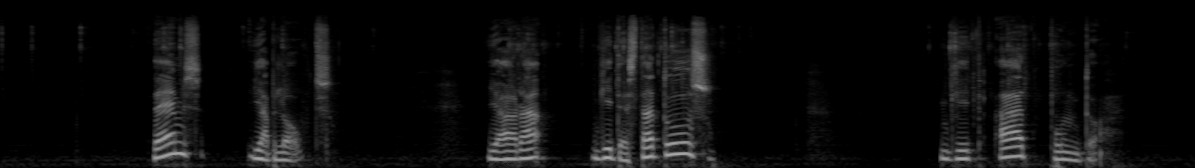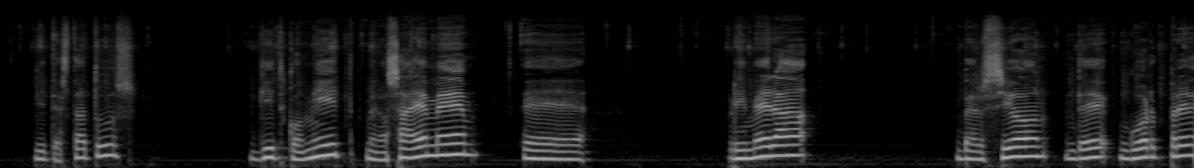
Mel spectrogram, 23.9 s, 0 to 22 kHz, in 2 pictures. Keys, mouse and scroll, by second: 0.0-1.8 typing, 2.4 ctrl+p, 2.8 ctrl+p, 5.7-8.0 typing, 9.0-16.6 typing, 18.0-23.8 typing.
